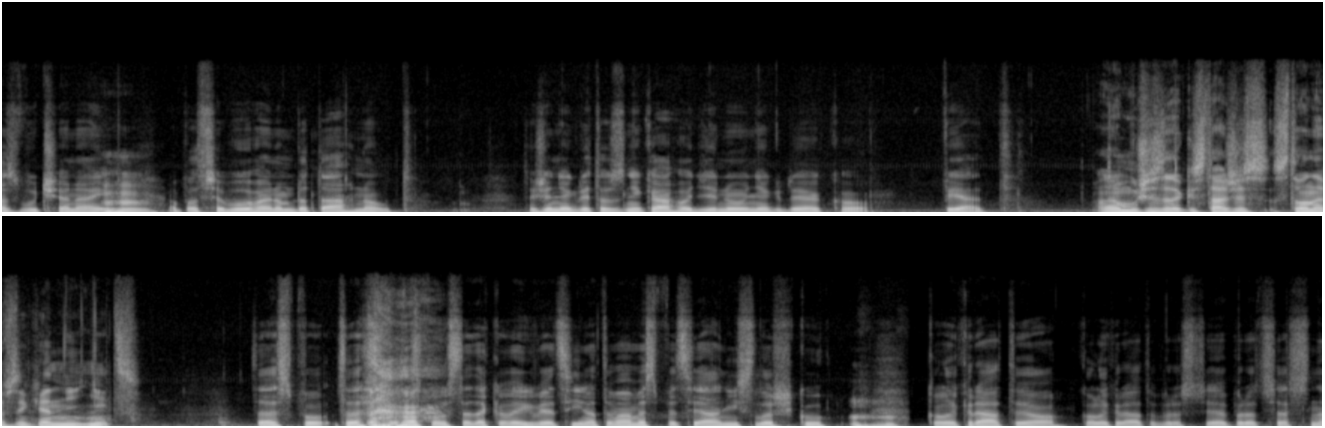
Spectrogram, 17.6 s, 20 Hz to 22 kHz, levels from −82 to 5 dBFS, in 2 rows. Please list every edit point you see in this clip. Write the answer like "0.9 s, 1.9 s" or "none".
14.8 s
